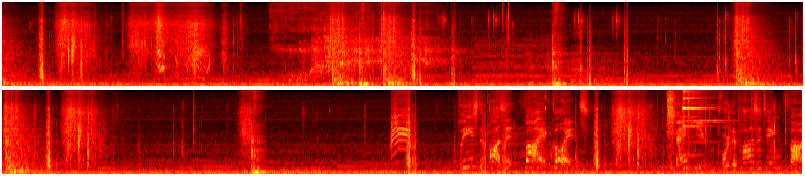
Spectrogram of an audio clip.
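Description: A teenage boy talks into a headset microphone.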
